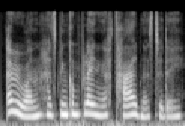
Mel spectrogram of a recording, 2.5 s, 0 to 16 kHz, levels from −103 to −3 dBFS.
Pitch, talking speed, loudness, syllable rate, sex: 240 Hz, 220 wpm, -15 LUFS, 7.0 syllables/s, female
